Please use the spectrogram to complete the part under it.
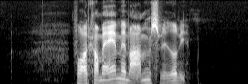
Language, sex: Danish, male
